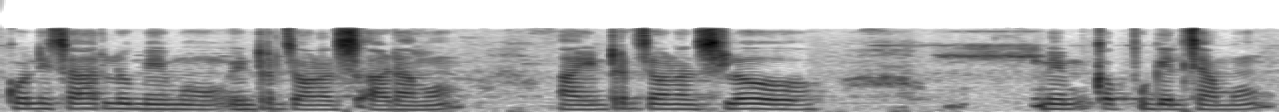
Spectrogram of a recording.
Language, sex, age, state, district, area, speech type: Telugu, male, 18-30, Andhra Pradesh, Sri Balaji, rural, spontaneous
